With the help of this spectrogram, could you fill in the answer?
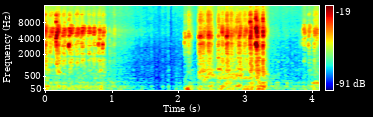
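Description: The felt nib of a plastic alcohol marker rubs over a thin, flat sheet of printed paper on a table in rapid back-and-forth strokes. Quiet, bright, scratchy rasps come in two runs separated by a short silence, with a few more strokes starting again at the end.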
